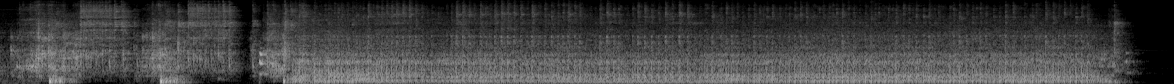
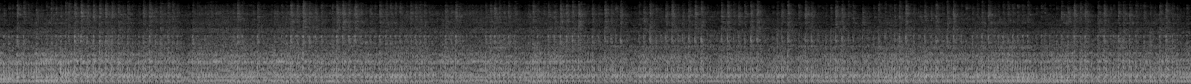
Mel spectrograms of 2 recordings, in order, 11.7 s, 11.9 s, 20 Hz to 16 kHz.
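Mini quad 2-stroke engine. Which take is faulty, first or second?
second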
